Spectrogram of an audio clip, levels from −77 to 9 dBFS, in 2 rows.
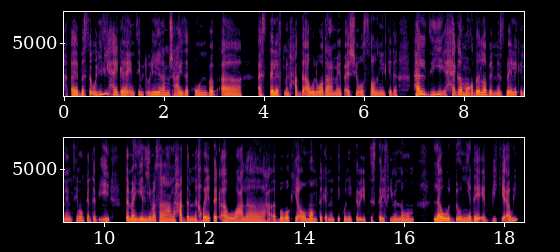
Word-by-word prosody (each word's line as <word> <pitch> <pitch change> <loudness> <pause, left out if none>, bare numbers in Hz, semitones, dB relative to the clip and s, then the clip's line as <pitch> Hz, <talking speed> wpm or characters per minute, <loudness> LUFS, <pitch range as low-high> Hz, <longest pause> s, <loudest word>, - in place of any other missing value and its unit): آآ، 165 0 +6
بس 185 +4 +2
قولي 205 +3 0
لي 285 - -2
حاجة، 175 - +1
أنتِ 195 +4 -3
بتقولي 195 -1 -2
لي 205 +1 +5
أنا 195 -1 +1
مش 170 -2 -4
عايزة 175 +4 +1
أكون 190 +1 -2
بابقى 170 -2 +1 0.3
أستلف 180 +5 +4
من 155 -1 -3
حد 165 +2 -4
أو 150 -1 +3
الوضع 165 +2 +2
ما 155 -1 -2
يبقاش 160 +3 -3
يوصّلني 165 0 -1
لكده، 150 -1 -5 0.3
هل 215 +5 +5
دي 205 +5 -2
حاجة 195 +4 +1
معضلة 175 +1 +4
بالنسبة 165 -1 -1
لِك 200 -1 -2
إن 160 -1 -4
أنتِ 180 +2 -4
ممكن 180 +1 -2
تبقي 180 +1 -2 0.3
تميِّلي 165 +3 +2
مثلًا 175 +2 0
على 160 -4 0
حد 170 +3 0
من 175 -2 -1
اخواتِك 175 +4 +1
أو 150 -1 0
على 145 0 -1 0.4
ه 145 - -5
باباكِ 150 +3 -1
أو 150 0 +2
مامتِك 165 +3 -1
إن 155 - -5
أنتِ 160 -1 -8
تكوني 175 -2 -4
بتبقي 165 0 -4
بتستلفي 170 +4 -5
منّهم 170 +2 -2 0.4
لو 185 +4 +7
الدنيا 180 +3 0
ضاقت 185 +2 +1
بيكِ 175 +1 -10
أوي؟ 205 - 0
170 Hz, 180 wpm, -22 LUFS, 160-185 Hz, 0.4 s, لو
